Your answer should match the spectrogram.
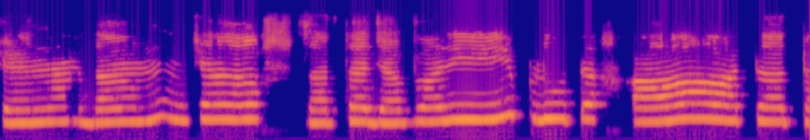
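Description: A child's voice singing Sanskrit verses unaccompanied, in held notes that rise and fall, with short breaths between phrases, heard over a conference call.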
